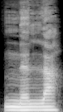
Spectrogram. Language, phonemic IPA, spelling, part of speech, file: Navajo, /nɪ̀lɑ̀/, nila, interjection, Nv-nila.ogg
- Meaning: "it’s up to you"; "you decide"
